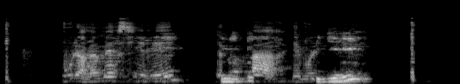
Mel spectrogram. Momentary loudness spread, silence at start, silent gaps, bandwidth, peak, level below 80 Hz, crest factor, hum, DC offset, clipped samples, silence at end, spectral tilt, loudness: 19 LU; 0.05 s; 0.39-0.60 s, 1.99-2.14 s, 3.87-4.09 s; 9.4 kHz; -4 dBFS; -58 dBFS; 20 dB; none; under 0.1%; under 0.1%; 0.45 s; -5.5 dB/octave; -22 LUFS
